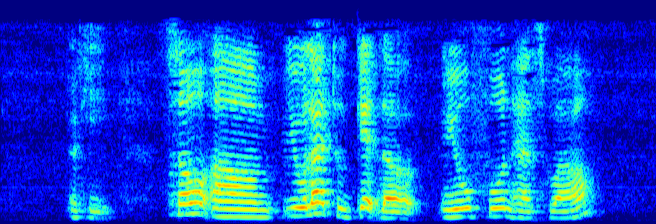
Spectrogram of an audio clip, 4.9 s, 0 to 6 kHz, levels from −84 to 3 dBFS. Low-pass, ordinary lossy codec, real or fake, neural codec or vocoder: 5.4 kHz; AAC, 24 kbps; real; none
